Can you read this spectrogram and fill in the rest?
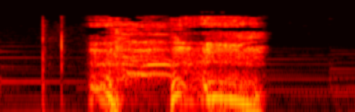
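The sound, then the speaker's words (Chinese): A man deliberately clears his throat in two or three rough, voiced rasps lasting under a second, preceded by a couple of faint clicks, with quiet before and after. “于是他故意清了清嗓子。”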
